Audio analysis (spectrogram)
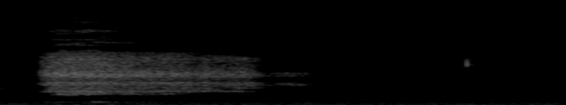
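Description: One long, deep breath, a steady airy rush lasting about a second before trailing off, followed by a tiny faint click. No one speaks.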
